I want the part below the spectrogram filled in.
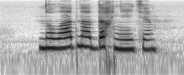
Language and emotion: Russian, neutral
